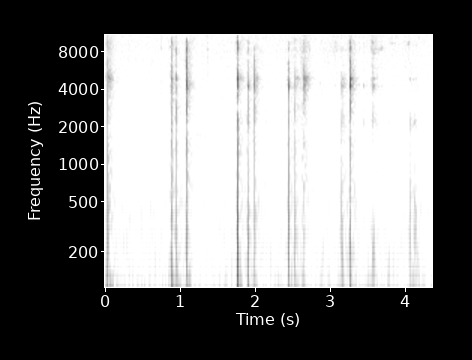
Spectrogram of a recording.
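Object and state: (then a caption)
Wooden hair brush back. Fingernails tap and click on the solid wooden back of a small oval wooden bristle hair brush, giving fourteen short, dry clicks at an irregular pace. Each tap is quiet and bright with a soft low knock underneath, dies away almost at once, and is separated from the next by near silence.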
